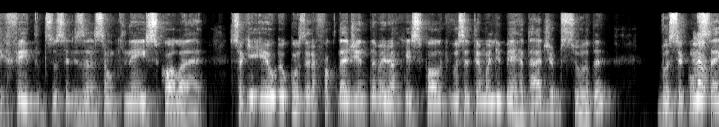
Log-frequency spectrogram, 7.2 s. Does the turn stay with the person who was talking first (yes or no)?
yes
